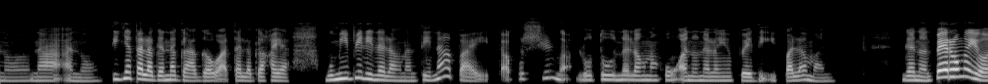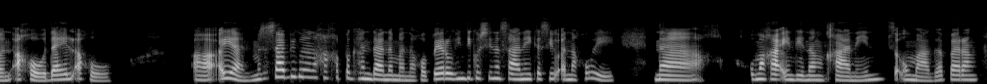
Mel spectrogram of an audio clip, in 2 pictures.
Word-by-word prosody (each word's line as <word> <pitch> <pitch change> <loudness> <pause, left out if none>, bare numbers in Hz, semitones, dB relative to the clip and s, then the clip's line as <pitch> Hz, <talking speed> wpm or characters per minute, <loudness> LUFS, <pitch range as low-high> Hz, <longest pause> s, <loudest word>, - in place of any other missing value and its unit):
'no 170 -1 -11 0.2
na 175 0 -5 0.2
ano, 160 0 -10
'di 235 - -1
niya 280 - -2
talaga 215 -5 +4
nagagawa 180 -4 -2
talaga 180 0 -4
kaya 175 -2 -3 0.4
bumibili 255 +2 +3
na 210 - +1
lang 180 -1 -3
ng 170 0 -9
tinapay, 280 - -4
tapos 255 0 -8 0.2
'yon 295 -4 -4
nga - - -5
luto 215 0 -3
na 210 0 -2
lang 205 0 -1
ng 200 0 -6
kung 200 - -5
ano 190 0 -1
na 185 -1 -3
lang 180 0 -5
'yong 185 - -14
puwedeng 170 -1 -2
ipalaman. 170 -3 -4 0.7
Gano'n. 195 -3 -1
Pero 345 - +11
ngayon 210 - +4
ako 180 -5 +2
dahil 225 +4 +2
ako, 170 -3 -6 0.8
ah, - - +1
ayan 235 -11 +2
masasabi 335 - +2
ko 350 - -3
na 335 - -5
nakakapaghanda 275 -6 -2
naman 200 -3 -3
ako 185 +2 -6
pero 255 +5 +2
hindi 270 +2 -2
ko 285 - -6
sinasanay 250 -3 0
kasi 255 +1 -6
'yong - - -6
anak 220 -1 -3
ko 275 +1 -8
eh, 190 -5 -7 0.4
na 210 -2 +2 0.5
kumakain 235 -2 +3
din 210 - -2
ng 205 0 -1
kanin 200 +4 -2
sa - - -7
umaga. 190 -3 -3
Parang 215 0 0
210 Hz, 180 wpm, -22 LUFS, 185-250 Hz, 0.8 s, Pero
